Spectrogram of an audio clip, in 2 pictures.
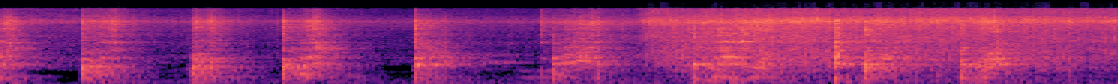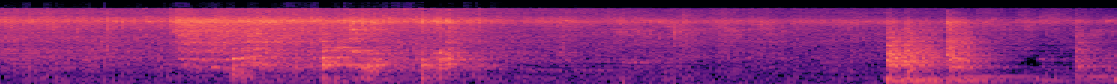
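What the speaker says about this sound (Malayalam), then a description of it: "ഒന്ന് ഇളക്കാം" A Kerala curry of dried fish and plantain is stirred in a pot. A run of sharp, rhythmic utensil knocks and scrapes opens, then gives way to a steady close sizzle and bubbling with occasional stirring clatter.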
